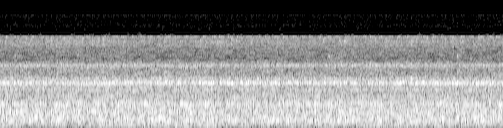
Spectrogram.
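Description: Steady hiss of background noise, the microphone's noise floor and room tone, with a faint steady high-pitched tone running through it.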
